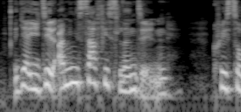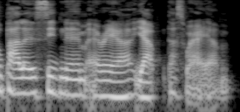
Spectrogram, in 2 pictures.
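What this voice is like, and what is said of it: Rusty, slightly husky voice. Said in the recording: “I have a little bit of a cough, so my voice is a little bit rusty, but I hope sexy ... I love a bit of sexy voice”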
